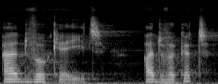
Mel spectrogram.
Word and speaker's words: advocate: advocate تعني يدافع عن, advocate مدافع. هذه الكلمة لديها نطقين مختلفين كما ترى. إذا نطقت كفعل, إذا كان معناها يدافع فعل, فهي تنطق بadvocate, وإذا كان المقصود بها مدافع الاسم تنطق بadvocate.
